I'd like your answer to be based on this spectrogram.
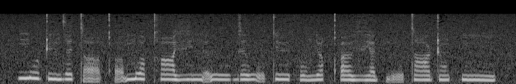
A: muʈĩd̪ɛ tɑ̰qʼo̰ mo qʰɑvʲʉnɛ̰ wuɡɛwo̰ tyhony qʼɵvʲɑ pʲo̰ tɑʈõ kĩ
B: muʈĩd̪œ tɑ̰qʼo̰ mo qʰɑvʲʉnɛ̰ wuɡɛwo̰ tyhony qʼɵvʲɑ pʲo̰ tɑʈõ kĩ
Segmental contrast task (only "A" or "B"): A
